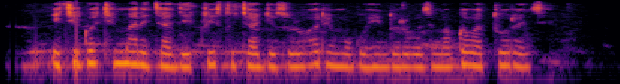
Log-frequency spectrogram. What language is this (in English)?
Kinyarwanda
